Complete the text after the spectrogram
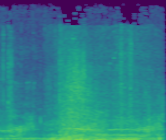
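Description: A shotgun fires a loud blast.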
